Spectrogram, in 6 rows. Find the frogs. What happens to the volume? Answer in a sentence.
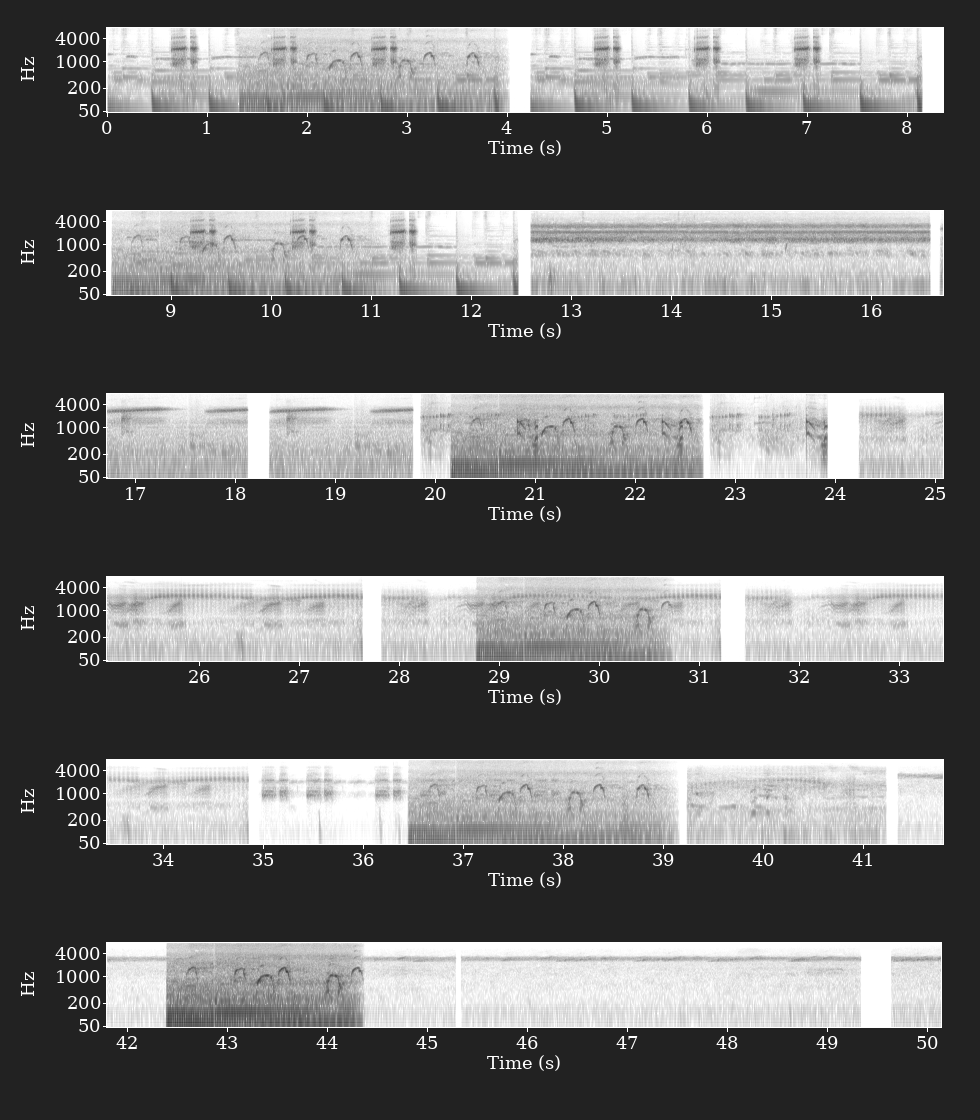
The loudness of the frogs goes down.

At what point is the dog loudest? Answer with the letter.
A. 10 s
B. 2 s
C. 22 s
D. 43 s
D.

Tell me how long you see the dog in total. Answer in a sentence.
The dog can be heard for 15 seconds in total.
